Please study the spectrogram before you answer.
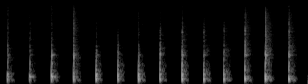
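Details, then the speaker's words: Land Rover Defender headlight tapped with quick, even finger taps gives a hollow, buzzy knock, showing the lens separating from the reflector. "they do it means that the lens is separating from the reflector on the body so luckily I had another headlight in my garage so I'll be fitting that one"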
